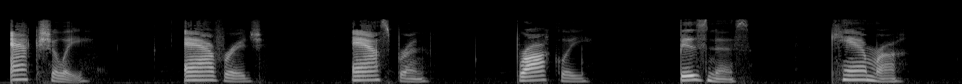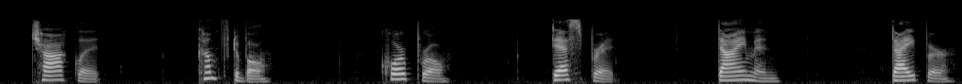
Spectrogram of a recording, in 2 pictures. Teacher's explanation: Intonation can also completely get rid of certain entire syllables. Some longer words that are stressed on the first syllable squeeze weak syllables right out. · Term: squeezed out syllables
